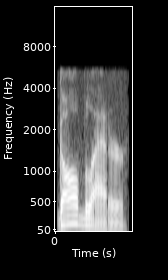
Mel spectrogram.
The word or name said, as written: gallbladder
